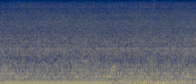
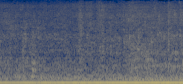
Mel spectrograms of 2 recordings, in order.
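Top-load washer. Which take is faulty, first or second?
first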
